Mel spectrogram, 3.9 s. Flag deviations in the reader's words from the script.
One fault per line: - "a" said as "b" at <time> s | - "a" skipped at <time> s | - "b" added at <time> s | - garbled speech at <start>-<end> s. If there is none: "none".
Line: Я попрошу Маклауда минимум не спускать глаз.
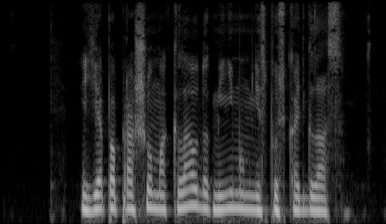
none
